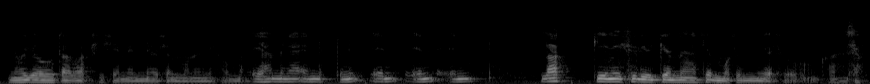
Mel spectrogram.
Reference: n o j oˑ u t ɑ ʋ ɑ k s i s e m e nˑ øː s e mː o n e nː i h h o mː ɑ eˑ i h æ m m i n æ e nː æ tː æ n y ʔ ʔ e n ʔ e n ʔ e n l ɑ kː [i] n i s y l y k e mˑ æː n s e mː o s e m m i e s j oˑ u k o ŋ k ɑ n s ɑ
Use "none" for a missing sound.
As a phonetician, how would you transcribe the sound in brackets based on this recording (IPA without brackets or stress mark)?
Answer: iː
